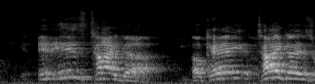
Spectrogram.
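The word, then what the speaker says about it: Tyga: It is Taigga.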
